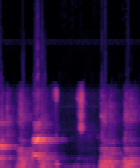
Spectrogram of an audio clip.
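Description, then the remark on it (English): A household dog barks in a few loud, harsh bursts, with a short pause before two more barks follow in quick succession. “Our dog.”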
